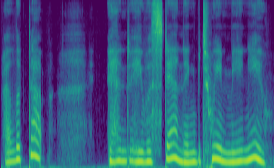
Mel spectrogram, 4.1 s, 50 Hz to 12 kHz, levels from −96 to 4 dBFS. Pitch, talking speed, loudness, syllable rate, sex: 215 Hz, 160 wpm, -16 LUFS, 4.7 syllables/s, female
